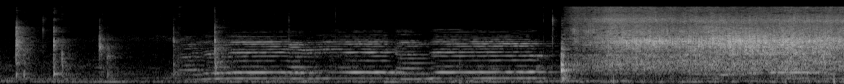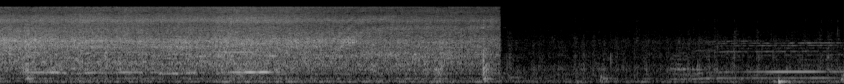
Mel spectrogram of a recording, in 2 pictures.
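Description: Dry masala spice mix dropped into hot oil for dal makhani gives a loud, steady sizzle lasting about eight seconds, with a voice talking before it starts and again after it fades.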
